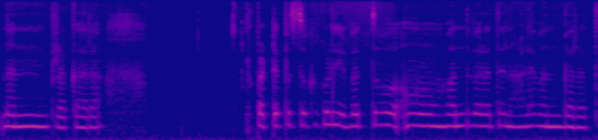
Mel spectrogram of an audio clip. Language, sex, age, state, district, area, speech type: Kannada, female, 18-30, Karnataka, Shimoga, rural, spontaneous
